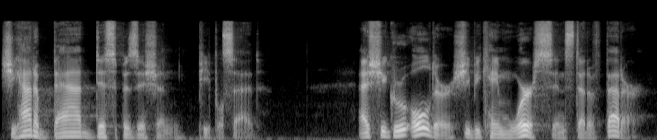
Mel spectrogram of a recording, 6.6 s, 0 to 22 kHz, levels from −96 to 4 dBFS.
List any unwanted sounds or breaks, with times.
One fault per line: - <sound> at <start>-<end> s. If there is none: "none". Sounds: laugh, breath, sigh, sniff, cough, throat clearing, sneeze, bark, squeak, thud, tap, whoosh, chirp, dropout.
none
